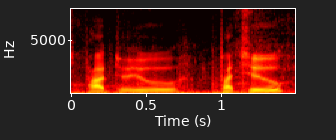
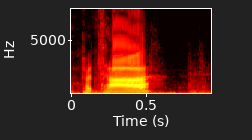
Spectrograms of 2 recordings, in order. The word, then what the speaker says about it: Pata: And here goes Patu, or Pata. Pata is how you say it.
